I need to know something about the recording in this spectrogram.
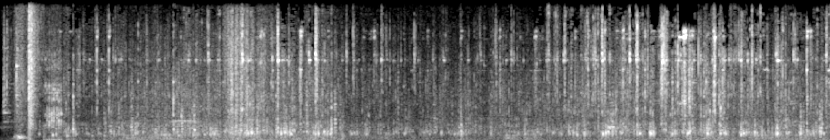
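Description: Horses' hooves clop on a stony road.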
